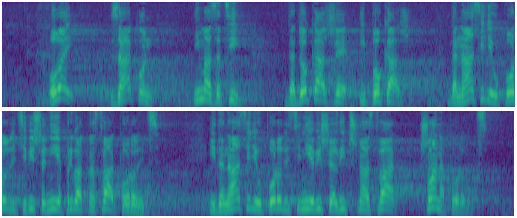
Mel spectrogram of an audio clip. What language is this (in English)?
Serbian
